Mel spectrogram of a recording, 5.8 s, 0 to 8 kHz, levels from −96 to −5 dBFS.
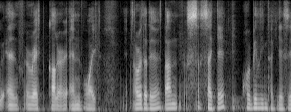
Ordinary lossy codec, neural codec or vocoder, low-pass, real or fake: none; codec, 16 kHz, 0.8 kbps, ZipCodec; none; fake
